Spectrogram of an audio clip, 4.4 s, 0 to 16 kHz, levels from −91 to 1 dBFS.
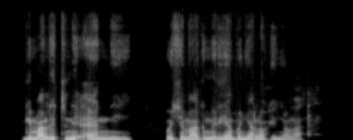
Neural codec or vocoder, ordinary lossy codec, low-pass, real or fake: codec, 44.1 kHz, 7.8 kbps, DAC; AAC, 96 kbps; 14.4 kHz; fake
